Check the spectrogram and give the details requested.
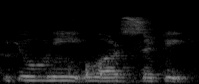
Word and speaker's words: university: is teaching in a university so children university the sound is starting with a woven view but the pronunciation is you need you me so that's why the sound is starting with y so that's why we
